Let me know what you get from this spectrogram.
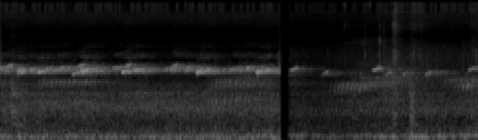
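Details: A night-time chorus of tiny spring peepers at a pond as darkness falls gives high, piercing whistled peeps over a low background rumble.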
